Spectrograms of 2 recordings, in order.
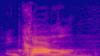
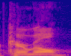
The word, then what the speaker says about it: Carmel: And they are missing nothing all the time when they were in Carmel. Or Carmel, whichever you want to pronounce it.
